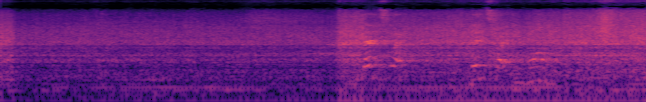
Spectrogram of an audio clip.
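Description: Steady whirring hum of several electric room fans, carrying a low electrical hum; a voice starts talking over it about halfway through.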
